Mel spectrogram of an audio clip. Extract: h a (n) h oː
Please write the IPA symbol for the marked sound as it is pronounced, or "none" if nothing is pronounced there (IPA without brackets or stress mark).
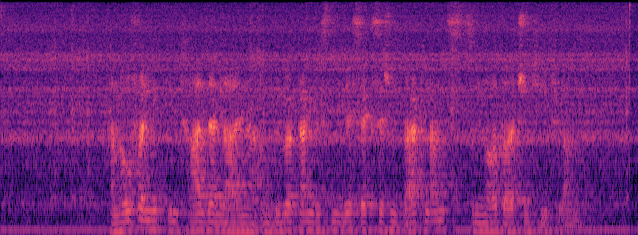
n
